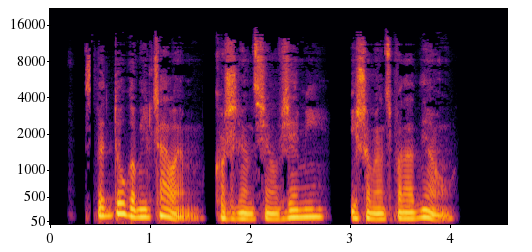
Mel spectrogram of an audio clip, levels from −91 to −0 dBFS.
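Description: From 0.38 to 0.46 s, AAC frame loss with muting: a decoder-zeroed frame fades speech out and in, showing a tapered waveform gap and blank spectrogram band.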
